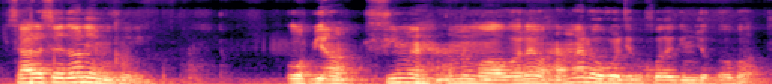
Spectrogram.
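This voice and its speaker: A man at home at night, gently and affectionately coaxing his small daughter to go to sleep. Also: medium pitch. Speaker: father putting his toddler to bed. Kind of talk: casual talk with a small child. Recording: roomy room with faint noise.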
